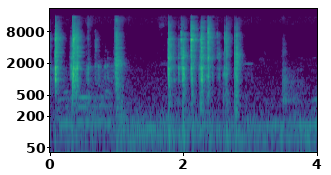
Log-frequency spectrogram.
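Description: Light clicks and scrapes of a screwdriver turning small screws into the clear plastic housing of a Dyson DC23 vacuum cleaner head: a few clicks in the first second, then a quicker run of clicks around the middle.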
